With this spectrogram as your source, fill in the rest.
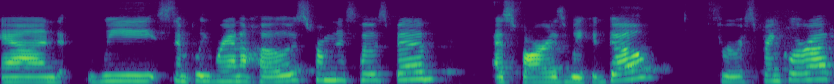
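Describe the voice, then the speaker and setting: A woman with an ordinary speaking voice at a moderate pace. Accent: American. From Virginia. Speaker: landscape designer. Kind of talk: presentation. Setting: video call.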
